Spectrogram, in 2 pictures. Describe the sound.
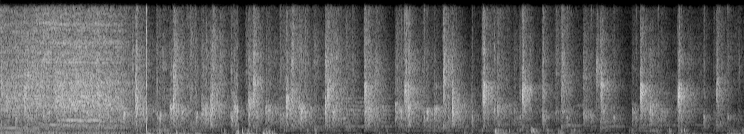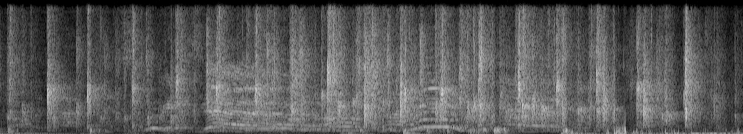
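An audience breaks into loud, dense applause for the person who runs the event, continuing steadily for about fifteen seconds, with scattered whoops and cheering voices rising above the clapping.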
